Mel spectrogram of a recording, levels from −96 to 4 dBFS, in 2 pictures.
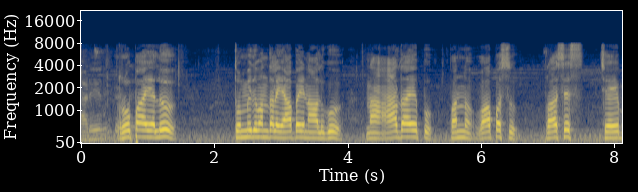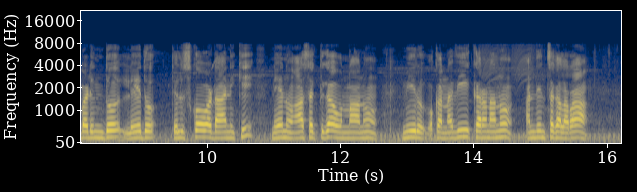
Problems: background conversations at intervals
